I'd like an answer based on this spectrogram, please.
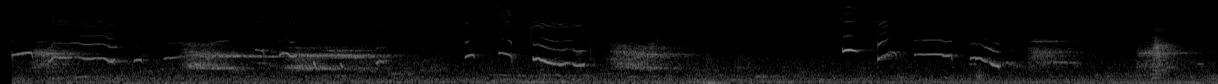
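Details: Dogs at a pet shop whimpering and whining indoors: high thin whines sliding up and down, overlapping in quick irregular bursts, with a few short yips.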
